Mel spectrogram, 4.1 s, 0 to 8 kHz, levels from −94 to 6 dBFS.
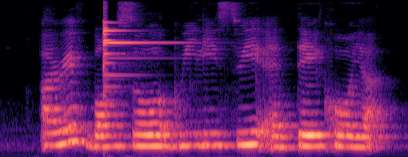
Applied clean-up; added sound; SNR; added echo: none; Hammer / Chink, clink; 12 dB; reverberation time 0.5 s.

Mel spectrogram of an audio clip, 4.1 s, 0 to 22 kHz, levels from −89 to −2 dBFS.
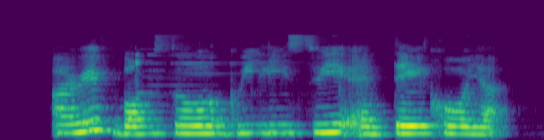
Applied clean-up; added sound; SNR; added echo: neural mask model DeepFilterNet 3.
